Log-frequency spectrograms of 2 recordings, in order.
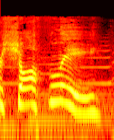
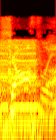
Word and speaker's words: Schauffele: Xander Schauffele. I want the first and last name. – Ooh. – Xander. – Right. – Schauffele. – Oh, he butchered Schauffele.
